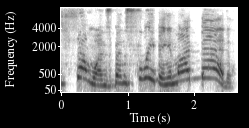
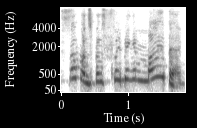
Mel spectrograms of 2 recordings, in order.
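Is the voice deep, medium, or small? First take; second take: deep; medium. First: It is said in a big, deep voice. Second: It is said in a middle-sized voice. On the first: "in his great, huge voice" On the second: "in her medium-sized voice"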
